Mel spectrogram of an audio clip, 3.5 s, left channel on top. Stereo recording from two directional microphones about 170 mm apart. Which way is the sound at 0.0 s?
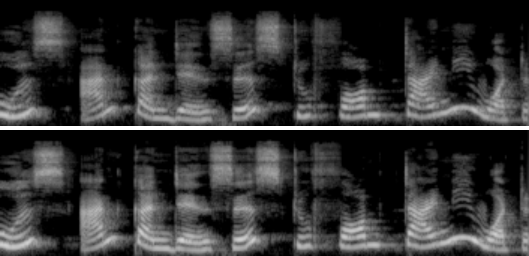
40° right (ahead or behind).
